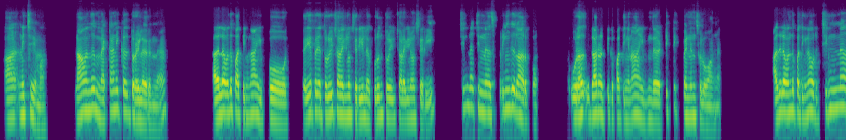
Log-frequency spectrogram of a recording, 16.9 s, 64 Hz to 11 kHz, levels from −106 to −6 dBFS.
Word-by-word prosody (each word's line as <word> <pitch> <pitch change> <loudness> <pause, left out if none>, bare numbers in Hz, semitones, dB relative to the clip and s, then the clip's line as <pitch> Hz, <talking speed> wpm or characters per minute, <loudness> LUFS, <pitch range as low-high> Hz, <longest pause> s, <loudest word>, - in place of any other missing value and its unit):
அ - - +2 0.3
நிச்சியமா, 155 -10 -2 0.7
நான் 180 - +4
வந்து 195 +2 +1 0.2
மெக்கானிக்கல் 185 +3 -2
துறையில 140 -1 +4
இருந்தேன். 115 +9 -6 1.0
அதுல 155 +6 +8
வந்து 195 +3 +2
பாத்தீங்கன்னா, 165 0 0
இப்போ 145 +1 +1 0.6
பெரிய 160 +4 +1
பெரிய 175 -2 +1
தொழிற்சாலைகளும் 165 -1 +1
சரி 145 0 +1
இல்ல 145 -2 -1
குறுந்தொழிற்சாலைகளும் 145 -2 -1
சரி, 120 - -4 0.6
சின்ன 215 +1 -5
சின்ன 180 -3 0
ஸ்பிரிங்கு 205 +4 0
தான் 165 - +4
இருக்கும். - - -6 0.7
உரா 155 +1 +7 0.2
உதாரணத்துக்கு 165 -1 +1
பாத்தீங்கன்னா, 150 +2 -3 0.2
இந்த 130 0 -3 0.2
டிக் 180 +1 -12
டிக் 220 - -15
பென்னுன்னு 155 0 -2
சொல்லுவாங்க. 115 -3 -4 1.2
அதுல 180 +1 +5
வந்து 190 +2 -1
பாத்தீங்கன்னா, 165 +3 0
ஒரு 145 - -11
சின்ன 200 +3 -4
165 Hz, 130 wpm, -24 LUFS, 145-180 Hz, 1.2 s, அதுல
